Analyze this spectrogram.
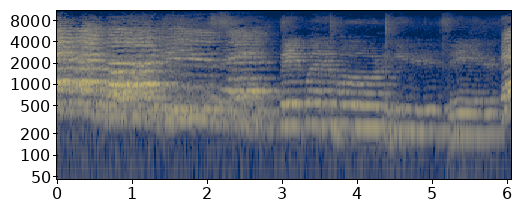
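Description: A group of young children singing an action rhyme in unison, loudest at the start and softer in the middle.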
